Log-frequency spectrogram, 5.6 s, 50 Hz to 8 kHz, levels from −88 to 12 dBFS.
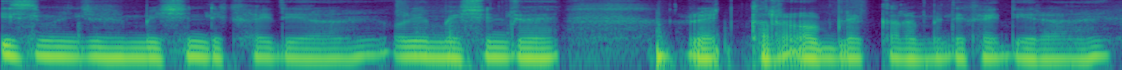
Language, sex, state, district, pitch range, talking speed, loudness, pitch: Hindi, male, Arunachal Pradesh, Longding, 125-135 Hz, 245 wpm, -16 LUFS, 125 Hz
